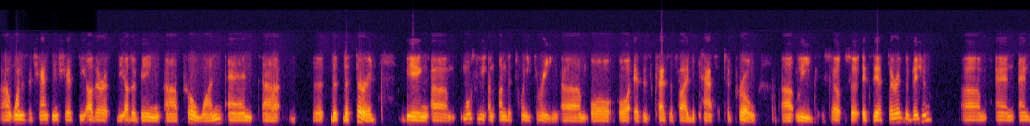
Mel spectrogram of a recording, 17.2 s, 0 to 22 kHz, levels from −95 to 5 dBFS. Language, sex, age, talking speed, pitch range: English, male, 40-59, 170 wpm, 95-110 Hz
